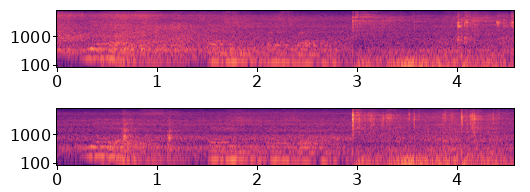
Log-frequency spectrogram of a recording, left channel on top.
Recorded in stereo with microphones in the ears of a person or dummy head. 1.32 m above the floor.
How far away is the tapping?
About 2.5 m.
